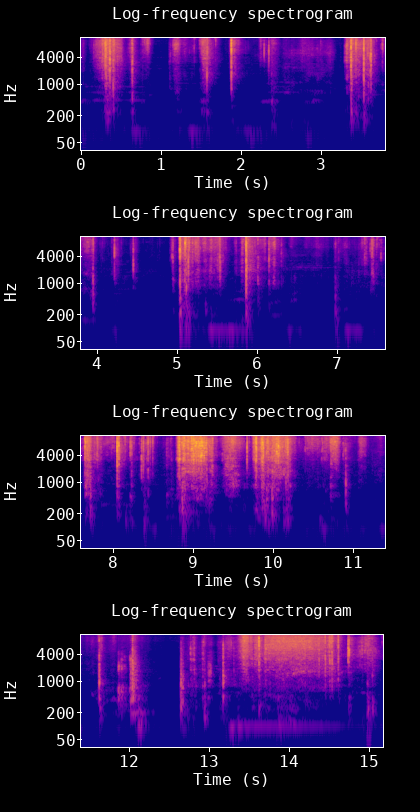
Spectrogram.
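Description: Packing tape being torn off a cardboard box and the box's flaps pulled open: a series of noisy tearing and scraping bursts with short gaps, the longest near the end.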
